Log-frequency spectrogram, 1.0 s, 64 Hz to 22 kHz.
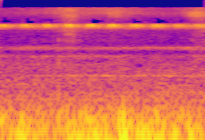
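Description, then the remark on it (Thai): Frogs call in a steady, high-pitched pulsing chorus by a stream at about 11 pm on a clear night with stars visible, one frog about an arm's length away, with a low rushing murmur of water beneath. The calls continue without a break, and nobody speaks. “นี่นี่ผมกำลังนั่งอยู่ริมลำธารนะครับตอนนี้เป็นเวลาประมาณห้าทุ่มแล้ว ก็ได้ยินเสียงกบร้องกันค่อนข้างรงงมเลยตรงริมลำธารก็เป็นความรู้สึกแปลกใหม่ดีคือเราไม่เคยเห็นไม่เคยเห็นเลยนะคือตัวกบแบบเนี้ยไม่เคยเห็น”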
